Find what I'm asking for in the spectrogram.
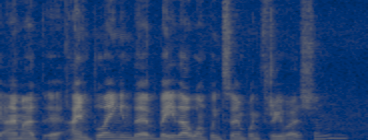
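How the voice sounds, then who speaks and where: This man speaks with a Spanish accent at a fairly high pitch. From Spain. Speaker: gaming streamer. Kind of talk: casual live stream chat. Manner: halting, many fillers.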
